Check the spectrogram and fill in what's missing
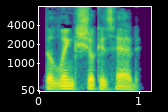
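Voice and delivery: usual speaking voice

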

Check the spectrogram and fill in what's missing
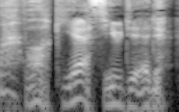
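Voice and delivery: lightly grunted. A narrator's reading. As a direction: grunt it with satisfaction. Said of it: "I grunted".

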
